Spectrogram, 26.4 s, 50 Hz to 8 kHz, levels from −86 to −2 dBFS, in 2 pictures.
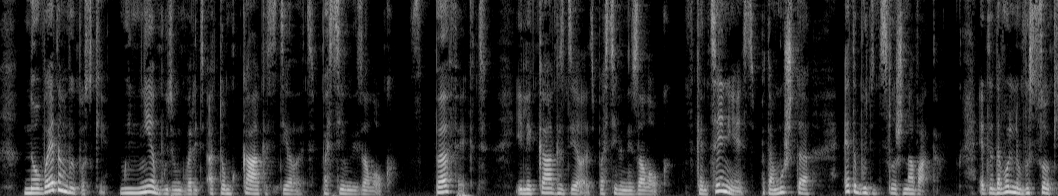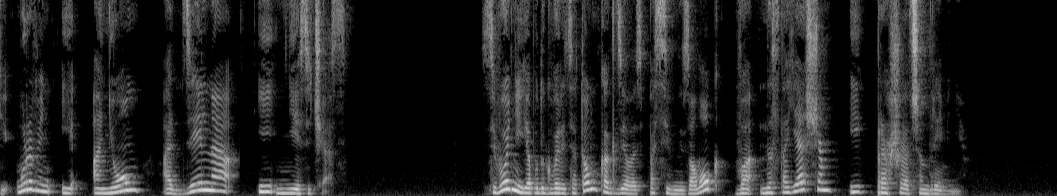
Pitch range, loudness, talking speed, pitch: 165-225 Hz, -26 LUFS, 120 wpm, 185 Hz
